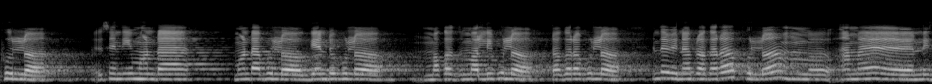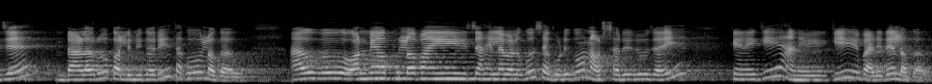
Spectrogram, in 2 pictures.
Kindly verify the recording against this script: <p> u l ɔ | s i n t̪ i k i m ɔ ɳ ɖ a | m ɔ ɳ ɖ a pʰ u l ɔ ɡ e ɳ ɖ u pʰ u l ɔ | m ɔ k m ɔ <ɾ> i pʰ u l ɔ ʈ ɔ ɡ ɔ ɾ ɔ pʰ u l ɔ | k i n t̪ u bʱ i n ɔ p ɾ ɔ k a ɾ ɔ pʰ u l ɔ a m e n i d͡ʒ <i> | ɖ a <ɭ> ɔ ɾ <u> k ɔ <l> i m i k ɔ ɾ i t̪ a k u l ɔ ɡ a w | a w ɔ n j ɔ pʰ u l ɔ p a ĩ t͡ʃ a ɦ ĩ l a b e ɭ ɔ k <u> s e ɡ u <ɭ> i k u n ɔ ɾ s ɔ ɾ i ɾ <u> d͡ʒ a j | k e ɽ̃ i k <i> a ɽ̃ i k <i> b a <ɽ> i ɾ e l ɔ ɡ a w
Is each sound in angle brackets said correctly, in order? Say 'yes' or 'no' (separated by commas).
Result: no, no, no, yes, yes, yes, yes, no, yes, yes, yes, yes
